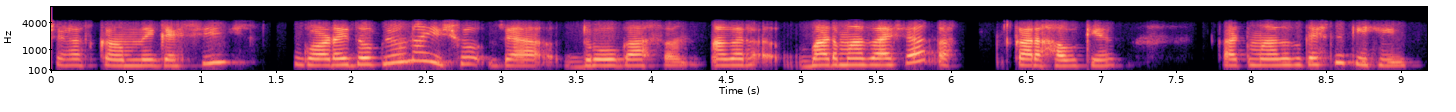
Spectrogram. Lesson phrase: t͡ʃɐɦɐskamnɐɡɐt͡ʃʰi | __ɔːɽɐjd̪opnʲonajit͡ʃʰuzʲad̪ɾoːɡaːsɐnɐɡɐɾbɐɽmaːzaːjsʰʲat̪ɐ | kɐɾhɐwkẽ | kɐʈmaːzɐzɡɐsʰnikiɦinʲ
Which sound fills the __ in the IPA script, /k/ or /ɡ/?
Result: ɡ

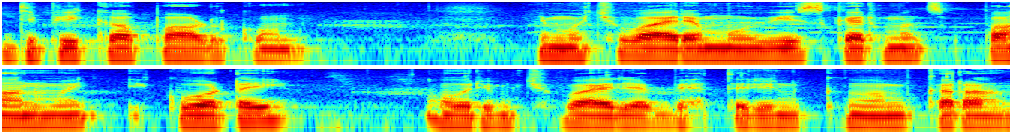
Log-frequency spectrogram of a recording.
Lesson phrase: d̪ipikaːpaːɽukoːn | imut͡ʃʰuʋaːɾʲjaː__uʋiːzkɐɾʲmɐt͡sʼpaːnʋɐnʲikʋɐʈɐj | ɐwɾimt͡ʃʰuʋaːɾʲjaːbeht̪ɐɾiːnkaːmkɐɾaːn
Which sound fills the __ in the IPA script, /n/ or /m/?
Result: m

